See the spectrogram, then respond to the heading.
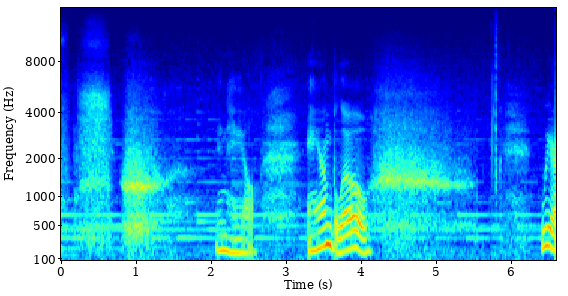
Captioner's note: inhales and exhales; exhales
